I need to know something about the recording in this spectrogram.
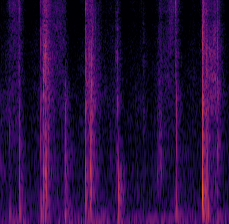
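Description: Oracle cards being shuffled and handled in the hands, a quick, uneven run of short flicks and taps.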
